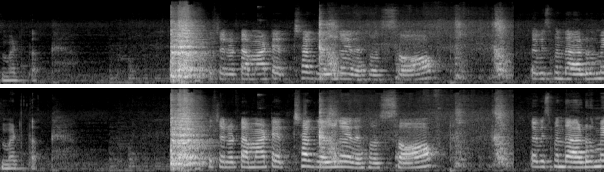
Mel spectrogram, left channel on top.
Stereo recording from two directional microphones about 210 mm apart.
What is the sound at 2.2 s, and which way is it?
A woman's voice, 40° right (ahead or behind).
